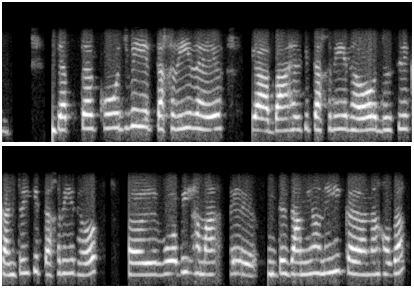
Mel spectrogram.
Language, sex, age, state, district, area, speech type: Urdu, female, 18-30, Telangana, Hyderabad, urban, conversation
